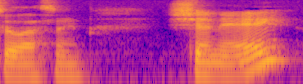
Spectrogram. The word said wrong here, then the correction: Chrétien: I think? – Yeah, that would be Aline Chrétien, right? – Very good.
